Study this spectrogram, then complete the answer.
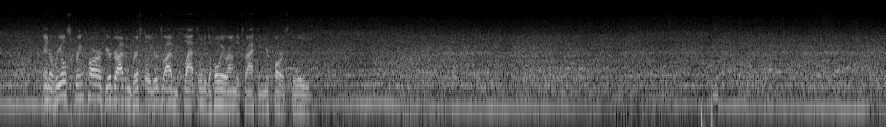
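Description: A racing car engine drones steadily at high revs.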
